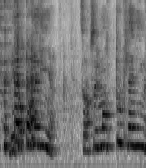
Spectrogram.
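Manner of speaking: high, loud stress on toute; indignant emphasis. Real, not acted. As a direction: hammer the word toute, indignant. Complaining about being cheated.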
